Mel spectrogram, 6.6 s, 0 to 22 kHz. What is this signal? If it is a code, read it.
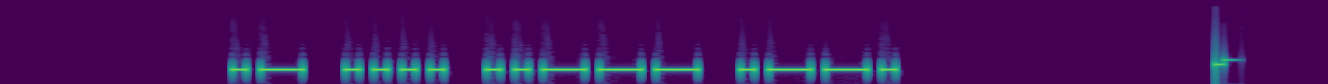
Morse code, heard as a keyed tone, about 17 wpm, 700 Hz. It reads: AH2P
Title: USA Call Signs - 4 Characters - 2x Character Spacing - 17wpm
